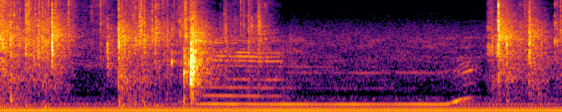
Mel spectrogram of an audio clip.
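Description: A few soft clicks and rustles of items being handled, with one sharp click about a second and a half in, then a woman's closed-mouth hum, a steady 'mmm' held for about two seconds that rises in pitch at the end. A low electrical hum runs underneath.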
